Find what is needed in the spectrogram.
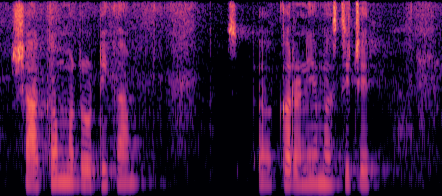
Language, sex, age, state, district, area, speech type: Sanskrit, female, 45-60, Maharashtra, Nagpur, urban, spontaneous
